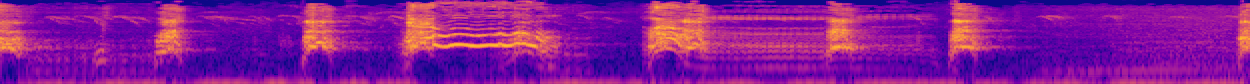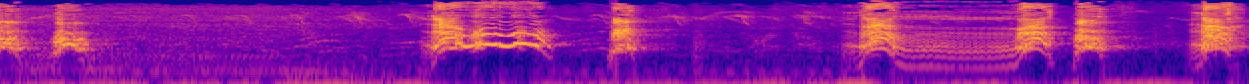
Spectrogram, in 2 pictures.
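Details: Dog barking at a stranger as it runs, loud harsh barks with some drawn-out, wavering yelping barks, coming in clusters with short gaps between, low rumble underneath.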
